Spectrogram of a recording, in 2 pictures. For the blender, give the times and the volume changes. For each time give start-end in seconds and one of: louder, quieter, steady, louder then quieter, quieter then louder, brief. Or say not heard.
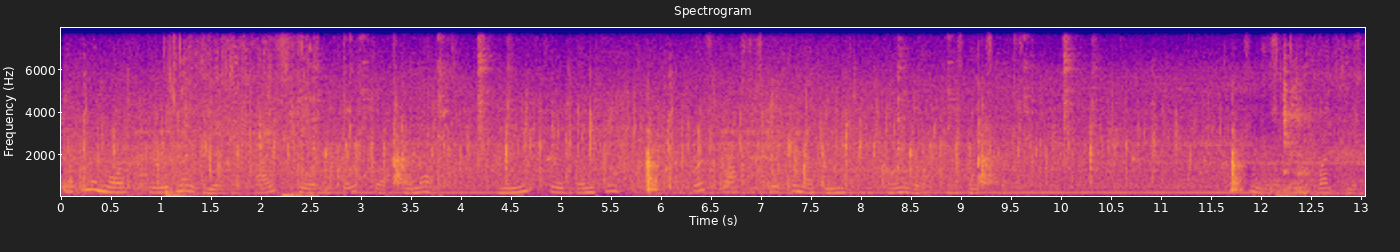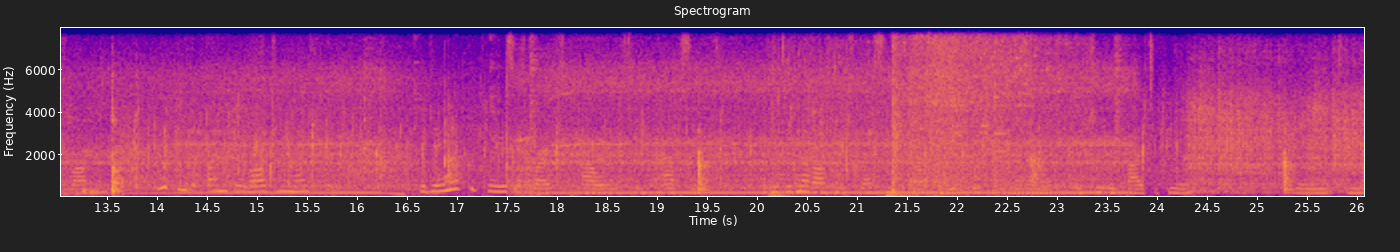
0.0-26.0 louder.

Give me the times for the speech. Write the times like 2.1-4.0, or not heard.
0.1-9.7, 11.7-15.8, 16.6-24.4, 25.2-26.0.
